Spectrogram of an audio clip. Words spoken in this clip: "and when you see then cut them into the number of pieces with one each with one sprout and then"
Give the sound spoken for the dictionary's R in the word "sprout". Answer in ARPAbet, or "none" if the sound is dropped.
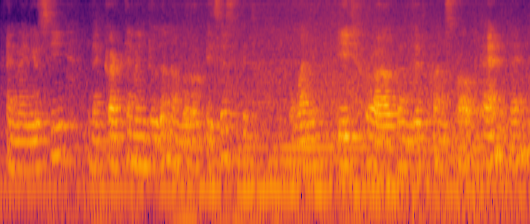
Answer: none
